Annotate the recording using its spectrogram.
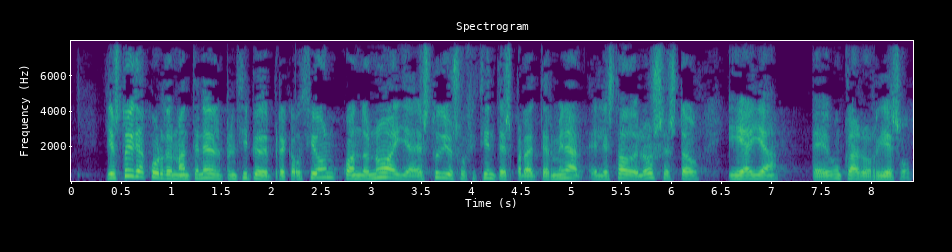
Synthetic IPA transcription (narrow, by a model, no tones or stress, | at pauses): ie̞st̪o̞jðeakwe̞ɾðoenmãnt̪e̞ne̞ɾe̞lpɾin̟θipjoð̞e̞pɾe̞kawθjo̞ŋkwand̪o̞no̞aʝae̞st̪uð̞jo̞sːufiθje̞nt̪e̞spaɾaðet̪e̞ɾmĩnaɾe̞le̞st̪að̞oð̞elo̞sest̪okiaʝa | uŋklaɾo̞rje̞zɣo̞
